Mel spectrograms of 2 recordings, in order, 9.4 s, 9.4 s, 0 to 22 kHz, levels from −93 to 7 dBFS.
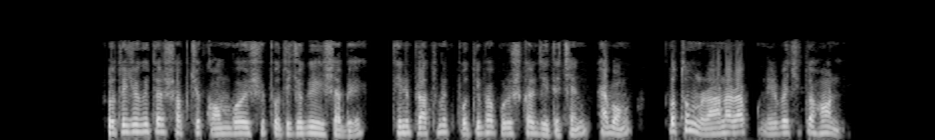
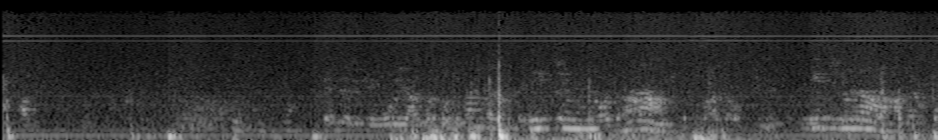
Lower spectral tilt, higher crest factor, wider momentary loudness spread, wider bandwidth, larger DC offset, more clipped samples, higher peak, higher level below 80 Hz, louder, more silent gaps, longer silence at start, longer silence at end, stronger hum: about the same, -7 dB/octave vs -7 dB/octave; second, 16 dB vs 26 dB; second, 8 LU vs 22 LU; second, 7.8 kHz vs 16 kHz; neither; neither; about the same, -2 dBFS vs -4 dBFS; second, -52 dBFS vs -32 dBFS; first, -17 LUFS vs -31 LUFS; first, 3.69-3.91 s, 6.44-6.64 s vs none; first, 1.1 s vs 0.05 s; first, 0.95 s vs 0 s; neither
